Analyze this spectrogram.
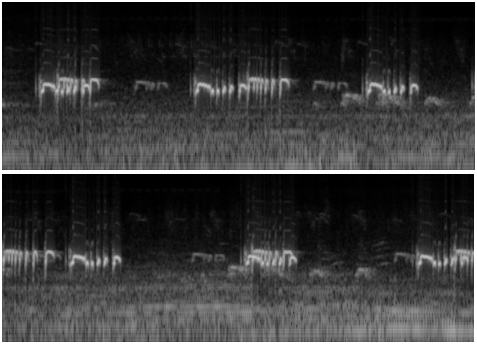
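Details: Local zebra dove song for coaxing other zebra doves to answer. Rolling coo phrases repeat roughly every two seconds, each followed by a short soft coo, in a steady rhythm.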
